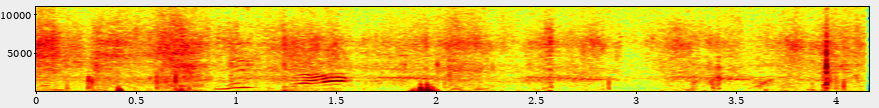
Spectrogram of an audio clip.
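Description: Footsteps on wet, muddy grass, with a few short high-pitched voice sounds about a second in and one louder thump about two seconds in.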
